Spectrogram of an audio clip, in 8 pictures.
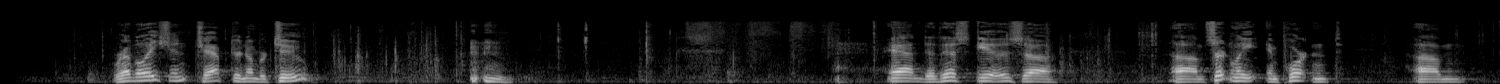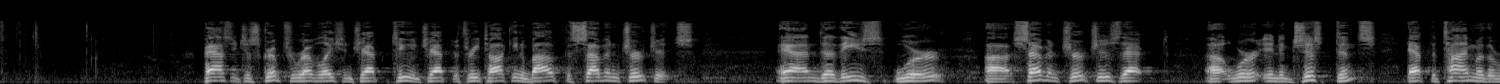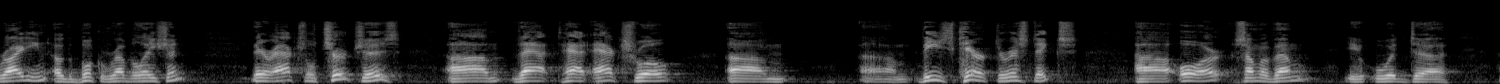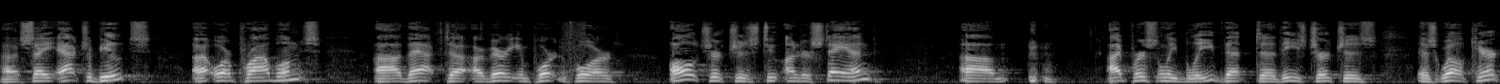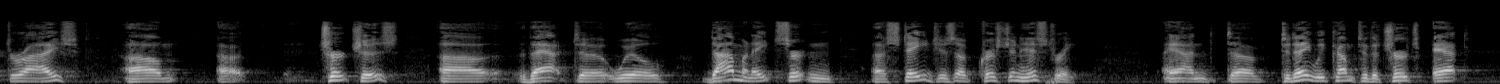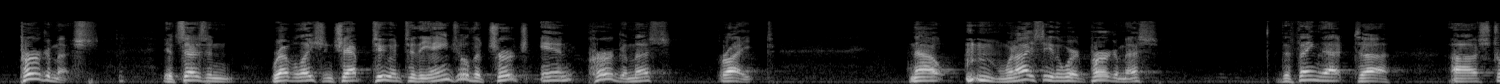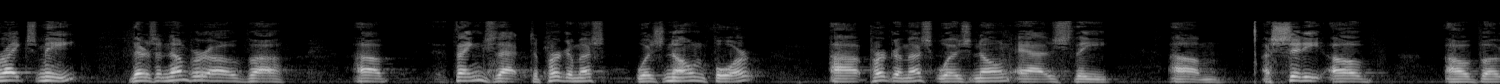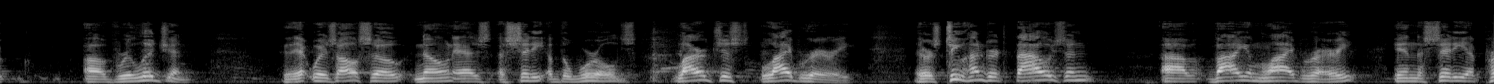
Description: Passage: Revelation 2:12-17 Service Type: Sunday Morning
